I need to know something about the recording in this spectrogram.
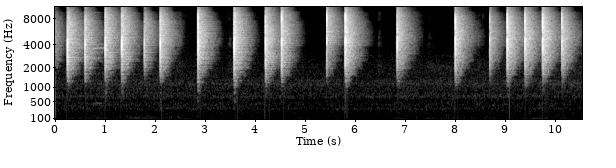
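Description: A run of sharp clicks in an uneven rhythm, about two a second and some twenty in all, each ringing off quickly.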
